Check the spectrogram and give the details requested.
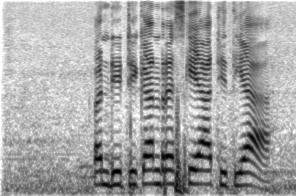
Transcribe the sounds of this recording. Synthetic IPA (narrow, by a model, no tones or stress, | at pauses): pəndid̪̥i̤kanrɛskead̥i̤t̪ia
